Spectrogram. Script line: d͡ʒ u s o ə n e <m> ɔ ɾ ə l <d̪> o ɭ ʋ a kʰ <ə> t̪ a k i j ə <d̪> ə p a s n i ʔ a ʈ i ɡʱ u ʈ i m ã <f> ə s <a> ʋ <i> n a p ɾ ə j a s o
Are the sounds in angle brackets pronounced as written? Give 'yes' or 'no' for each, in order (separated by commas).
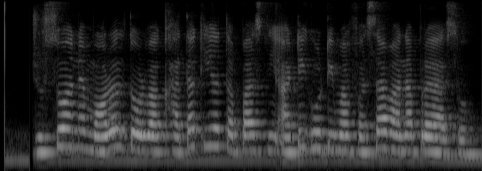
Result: yes, no, no, no, yes, yes, no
